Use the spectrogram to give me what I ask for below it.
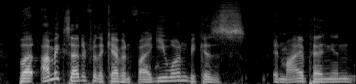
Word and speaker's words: Kevin Feige: no, Kevin Feige is how you pronounce his name.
